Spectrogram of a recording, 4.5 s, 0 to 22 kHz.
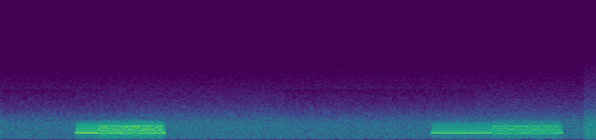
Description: Packet radio (AX.25, as in APRS), 1200 baud, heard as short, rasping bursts, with radio hiss and a squelch burst at the end.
